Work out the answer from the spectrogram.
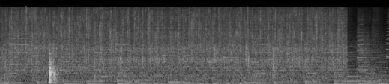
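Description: Spicy stir-fried pork in a frying pan sizzling and crackling on the pan's leftover heat after the burner is turned off, under background music. One sharp knock about a second in. The sizzling stops near the end.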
